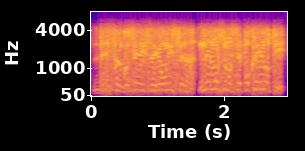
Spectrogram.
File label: voice message right track knocked down, crew tanks serbian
